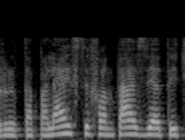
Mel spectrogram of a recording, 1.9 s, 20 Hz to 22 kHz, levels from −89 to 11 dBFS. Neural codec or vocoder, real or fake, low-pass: none; real; 7.2 kHz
